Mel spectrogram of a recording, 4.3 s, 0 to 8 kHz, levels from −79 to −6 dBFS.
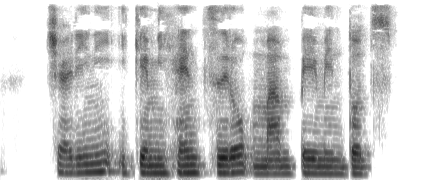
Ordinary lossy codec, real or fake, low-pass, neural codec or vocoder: AAC, 32 kbps; real; 7.2 kHz; none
